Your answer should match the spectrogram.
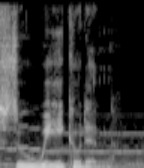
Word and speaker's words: Suikoden: But the official pronunciation is Suikoden. – Yeah, it's a mixture of Japanese and Chinese.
